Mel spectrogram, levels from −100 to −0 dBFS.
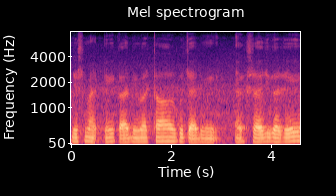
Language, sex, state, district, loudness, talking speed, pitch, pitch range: Hindi, male, Uttar Pradesh, Shamli, -16 LUFS, 170 wpm, 100 Hz, 95-105 Hz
